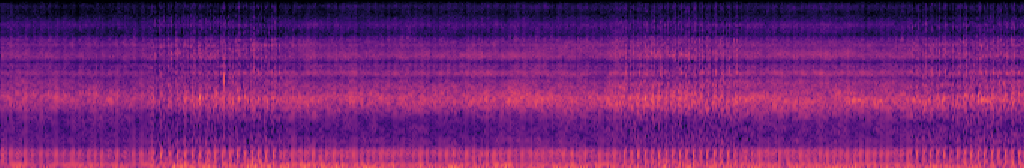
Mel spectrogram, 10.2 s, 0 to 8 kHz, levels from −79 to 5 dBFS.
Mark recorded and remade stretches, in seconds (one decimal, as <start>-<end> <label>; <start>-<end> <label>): 0.0-1.5 remade; 1.5-2.8 recorded; 2.8-6.2 remade; 6.2-7.4 recorded; 7.4-9.1 remade; 9.1-10.2 recorded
